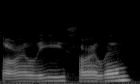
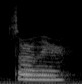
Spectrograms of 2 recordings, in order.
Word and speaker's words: Soralier: And if I remember correctly, it's Soralyn? Soralier. Soralier. Gotcha. Yes. One of the few to actually say it right, but...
